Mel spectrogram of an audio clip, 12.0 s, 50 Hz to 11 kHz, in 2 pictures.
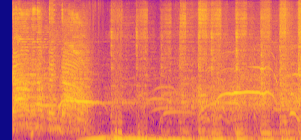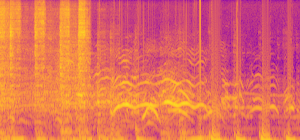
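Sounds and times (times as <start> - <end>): crowd screaming and whooping: 0.4 - 12.0
heavy bass beat: 1.5 - 12.0.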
